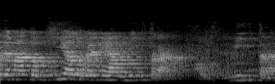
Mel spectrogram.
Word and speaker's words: Nitra: Nitra en Esperanto, ĝi prononciĝas mole en la slovaka.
